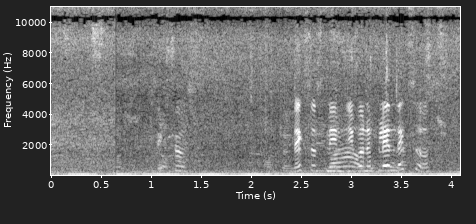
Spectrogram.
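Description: Passenger boat's engine running with a steady low hum, with voices talking over it.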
